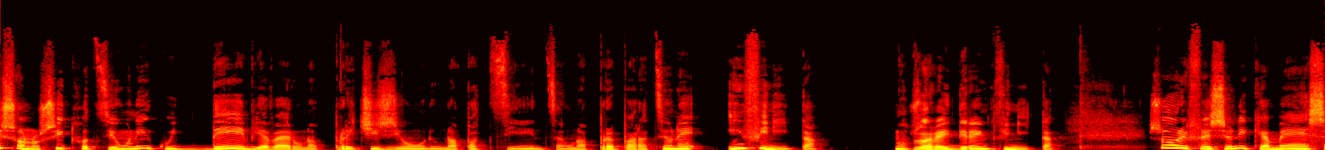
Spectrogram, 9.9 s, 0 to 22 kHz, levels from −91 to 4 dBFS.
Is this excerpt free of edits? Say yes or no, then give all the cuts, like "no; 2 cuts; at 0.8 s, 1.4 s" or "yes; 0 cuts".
yes; 0 cuts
